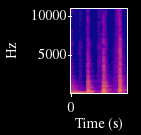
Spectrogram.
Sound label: INDIAN DR C7; Spectrasonics; Heart of Asia; INDIAN SET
